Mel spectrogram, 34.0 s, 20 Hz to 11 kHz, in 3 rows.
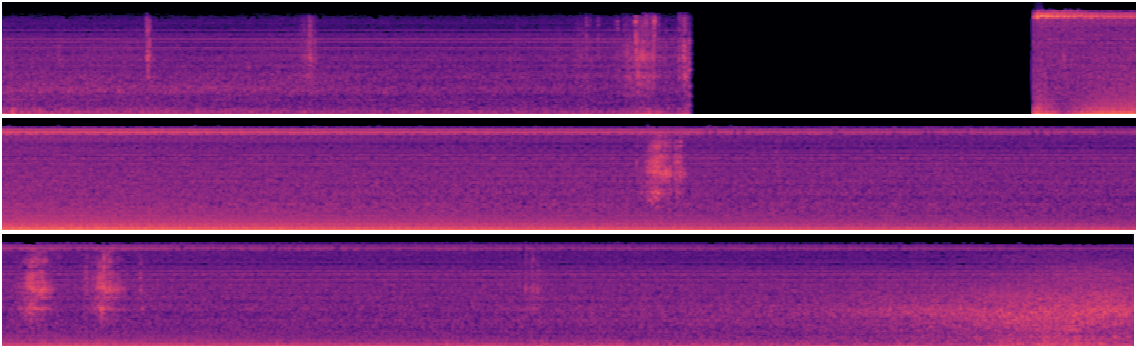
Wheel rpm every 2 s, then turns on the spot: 0, 0, 0, 10, 10, 0, 0, 0, 0, 0, 0, 0, 0, 0, 0, 0, 0.
6-8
